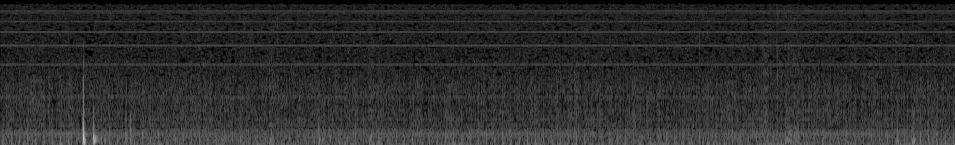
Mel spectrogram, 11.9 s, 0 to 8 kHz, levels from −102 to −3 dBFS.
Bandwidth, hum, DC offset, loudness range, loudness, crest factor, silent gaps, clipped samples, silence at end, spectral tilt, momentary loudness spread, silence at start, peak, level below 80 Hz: 7.6 kHz; 60 Hz at -70 dBFS; under 0.1%; 13 LU; -55 LUFS; 34 dB; none; under 0.1%; 0 s; -6 dB/octave; 2 LU; 0 s; -20 dBFS; -64 dBFS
